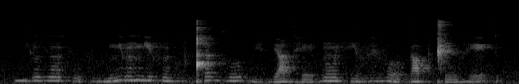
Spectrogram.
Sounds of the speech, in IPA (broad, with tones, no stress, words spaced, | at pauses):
bʲṵ˧ŋvũ˧fṵ˩fɦṳ˩ mʲo˥ŋmʲe˥fŋo̤˧vǃʰə˥ ɡʱu˥ɓe̤˩bɾʲɑ˧dʱe˩ ɓũ˥fʲə˧vɛ̤˥v o˩ɡɑ˧pǁu˩ ɦḛ˧k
